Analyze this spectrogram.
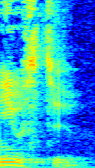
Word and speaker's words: used to: D is silent in used to. This one, D silent.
